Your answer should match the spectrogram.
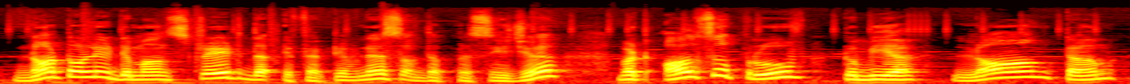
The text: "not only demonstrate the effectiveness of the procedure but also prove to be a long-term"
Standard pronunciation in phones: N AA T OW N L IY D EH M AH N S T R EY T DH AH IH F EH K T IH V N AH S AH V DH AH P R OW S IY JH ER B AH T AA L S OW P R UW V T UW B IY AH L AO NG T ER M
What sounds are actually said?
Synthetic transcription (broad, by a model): N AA T OW N L IY D EH M AH N S T R EY T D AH IH F EH K T IH V N AH S AH V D AH P R OW S IY JH ER B AH T AA L S OW P R UW V T UW B IY AH L AO NG T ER M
